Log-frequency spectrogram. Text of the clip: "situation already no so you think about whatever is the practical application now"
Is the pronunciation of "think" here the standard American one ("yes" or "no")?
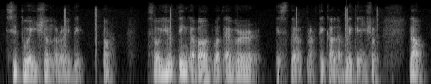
no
